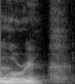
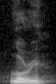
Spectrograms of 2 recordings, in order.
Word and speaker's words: Lori: now I'm switching to Lori cuz people can't really spell my last name so I'll just give them the pronunciation of the first half Lori my friend Gio's mom's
